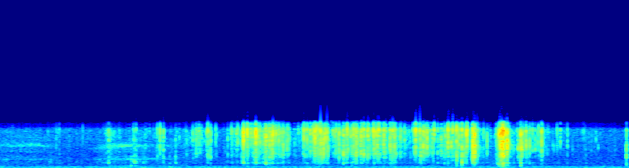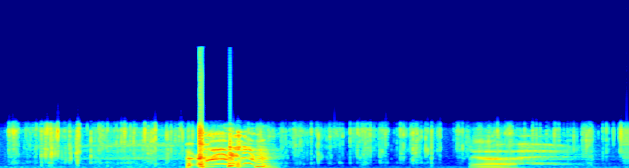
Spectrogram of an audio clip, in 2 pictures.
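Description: A plastic wrapper crinkles and rustles close by.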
